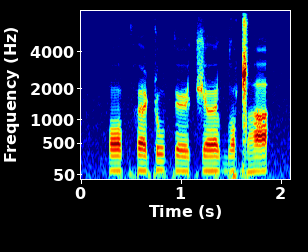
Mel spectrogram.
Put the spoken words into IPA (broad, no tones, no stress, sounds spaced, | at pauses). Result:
ɔ t̪ʰ əː ʈ u t̪ øː t͡ʃ əː l d ɔ ɡ͡ǁ a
